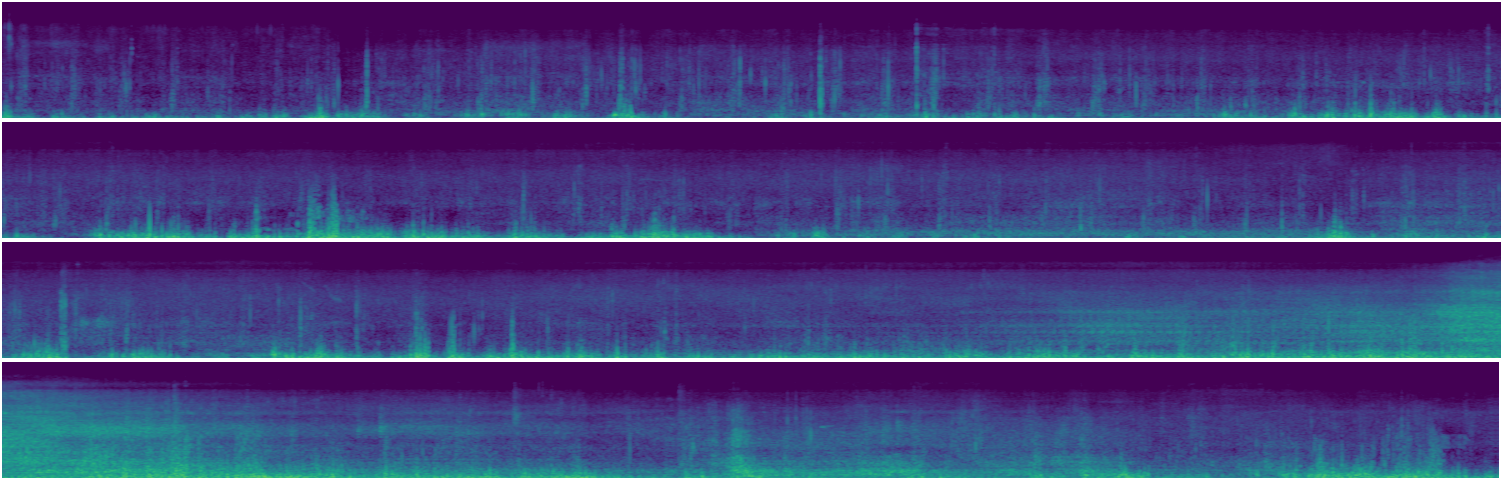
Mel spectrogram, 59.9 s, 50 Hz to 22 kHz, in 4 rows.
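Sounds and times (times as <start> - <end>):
footsteps on gravel: 0.0 - 59.9
wind buffeting microphone: 0.0 - 59.9
lorry passing: 22.4 - 33.2, 36.3 - 59.4.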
